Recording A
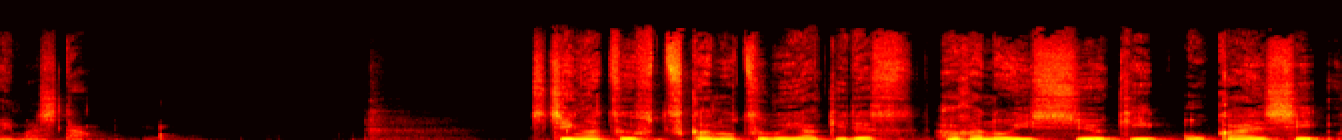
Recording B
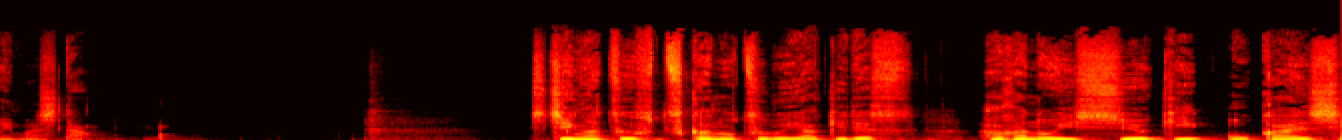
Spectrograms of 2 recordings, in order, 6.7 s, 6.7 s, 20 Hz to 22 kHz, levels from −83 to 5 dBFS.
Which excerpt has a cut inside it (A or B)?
A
